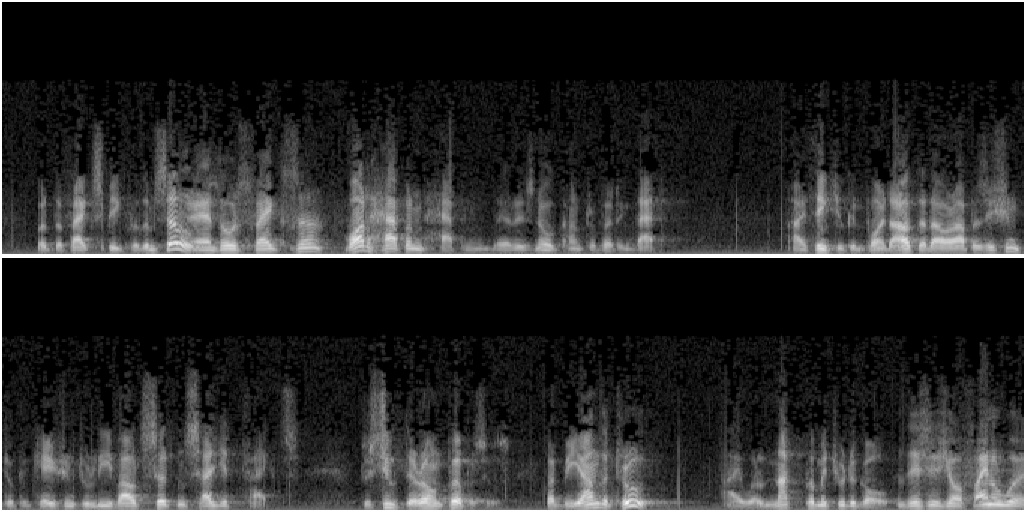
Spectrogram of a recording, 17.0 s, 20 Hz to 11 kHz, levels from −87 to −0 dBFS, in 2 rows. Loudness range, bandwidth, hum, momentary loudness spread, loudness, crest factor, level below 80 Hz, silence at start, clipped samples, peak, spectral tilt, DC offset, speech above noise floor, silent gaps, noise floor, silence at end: 7 LU; 7.4 kHz; none; 16 LU; -21 LUFS; 20 dB; -52 dBFS; 0.3 s; under 0.1%; 0 dBFS; -8 dB/octave; under 0.1%; 30 dB; none; -50 dBFS; 0 s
